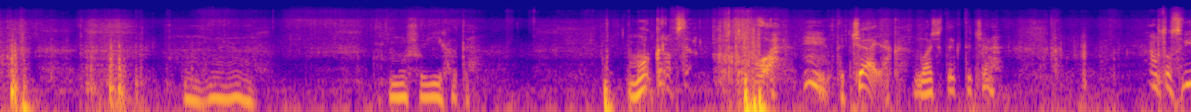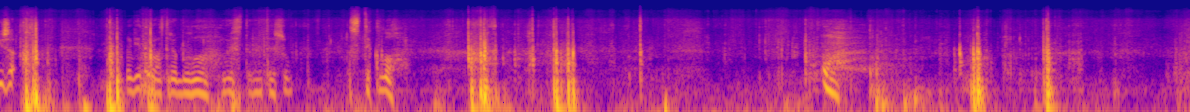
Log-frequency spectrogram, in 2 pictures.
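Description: Plastic crates knock and scrape as they are lifted and set down.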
